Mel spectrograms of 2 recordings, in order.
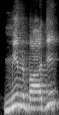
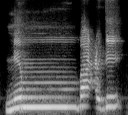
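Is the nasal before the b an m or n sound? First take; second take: n; m. First: The nasal before b is an n sound. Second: The nasal before b is an m sound. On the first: "मिसाल आती है मिन बादी" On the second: "मगर हम पढ़ते हैं मिम बादी"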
